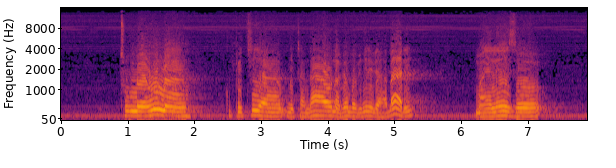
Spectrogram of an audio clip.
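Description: A man speaks formally through a microphone in an echoing hall.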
